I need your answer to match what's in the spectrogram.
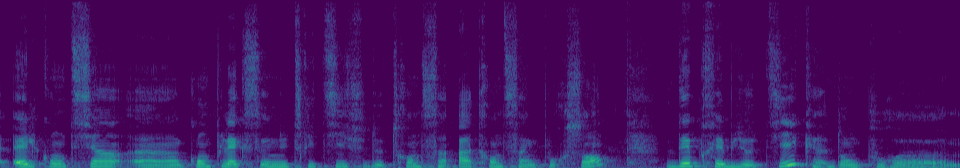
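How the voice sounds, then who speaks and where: A middle-aged woman with a warm, mellow voice talks through skincare products for her vlog. She is slightly out of breath and speaks in a chatty, unhurried way, full of little fillers and restarts. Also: medium pitch. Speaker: beauty vlogger. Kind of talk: casual product review. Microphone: plugged-in microphone.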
